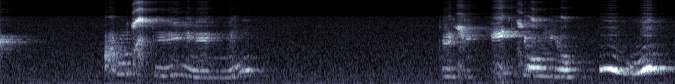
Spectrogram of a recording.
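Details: Male pet parrot, a skilled talker that copies a friend's cat's name, voicing two phrases of clear speech-like syllables with gliding tones and a high squeak at the end, indoors.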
